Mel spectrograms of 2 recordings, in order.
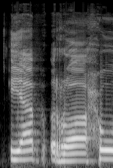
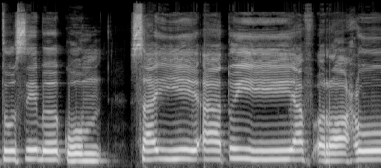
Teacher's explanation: এই হাটা উচ্চারণের সময় গলার মাঝখান থেকে বাতাস বের করে পড়তে হবে।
